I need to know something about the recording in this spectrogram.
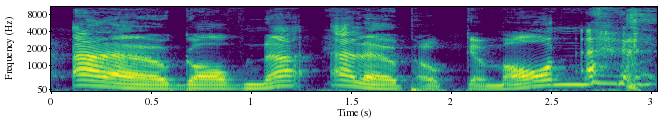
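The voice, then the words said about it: Exaggerated bad cockney British accent. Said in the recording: “bad British, like, Dick Van Dyke, Mary Poppins accent”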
